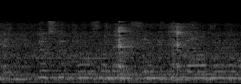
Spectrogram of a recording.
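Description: A few light clicks, about three in two seconds, over faint background voices.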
